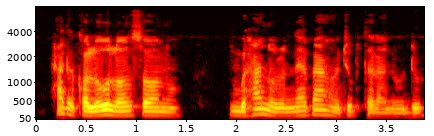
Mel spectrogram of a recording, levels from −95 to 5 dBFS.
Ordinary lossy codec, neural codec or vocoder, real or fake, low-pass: none; none; real; 7.2 kHz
